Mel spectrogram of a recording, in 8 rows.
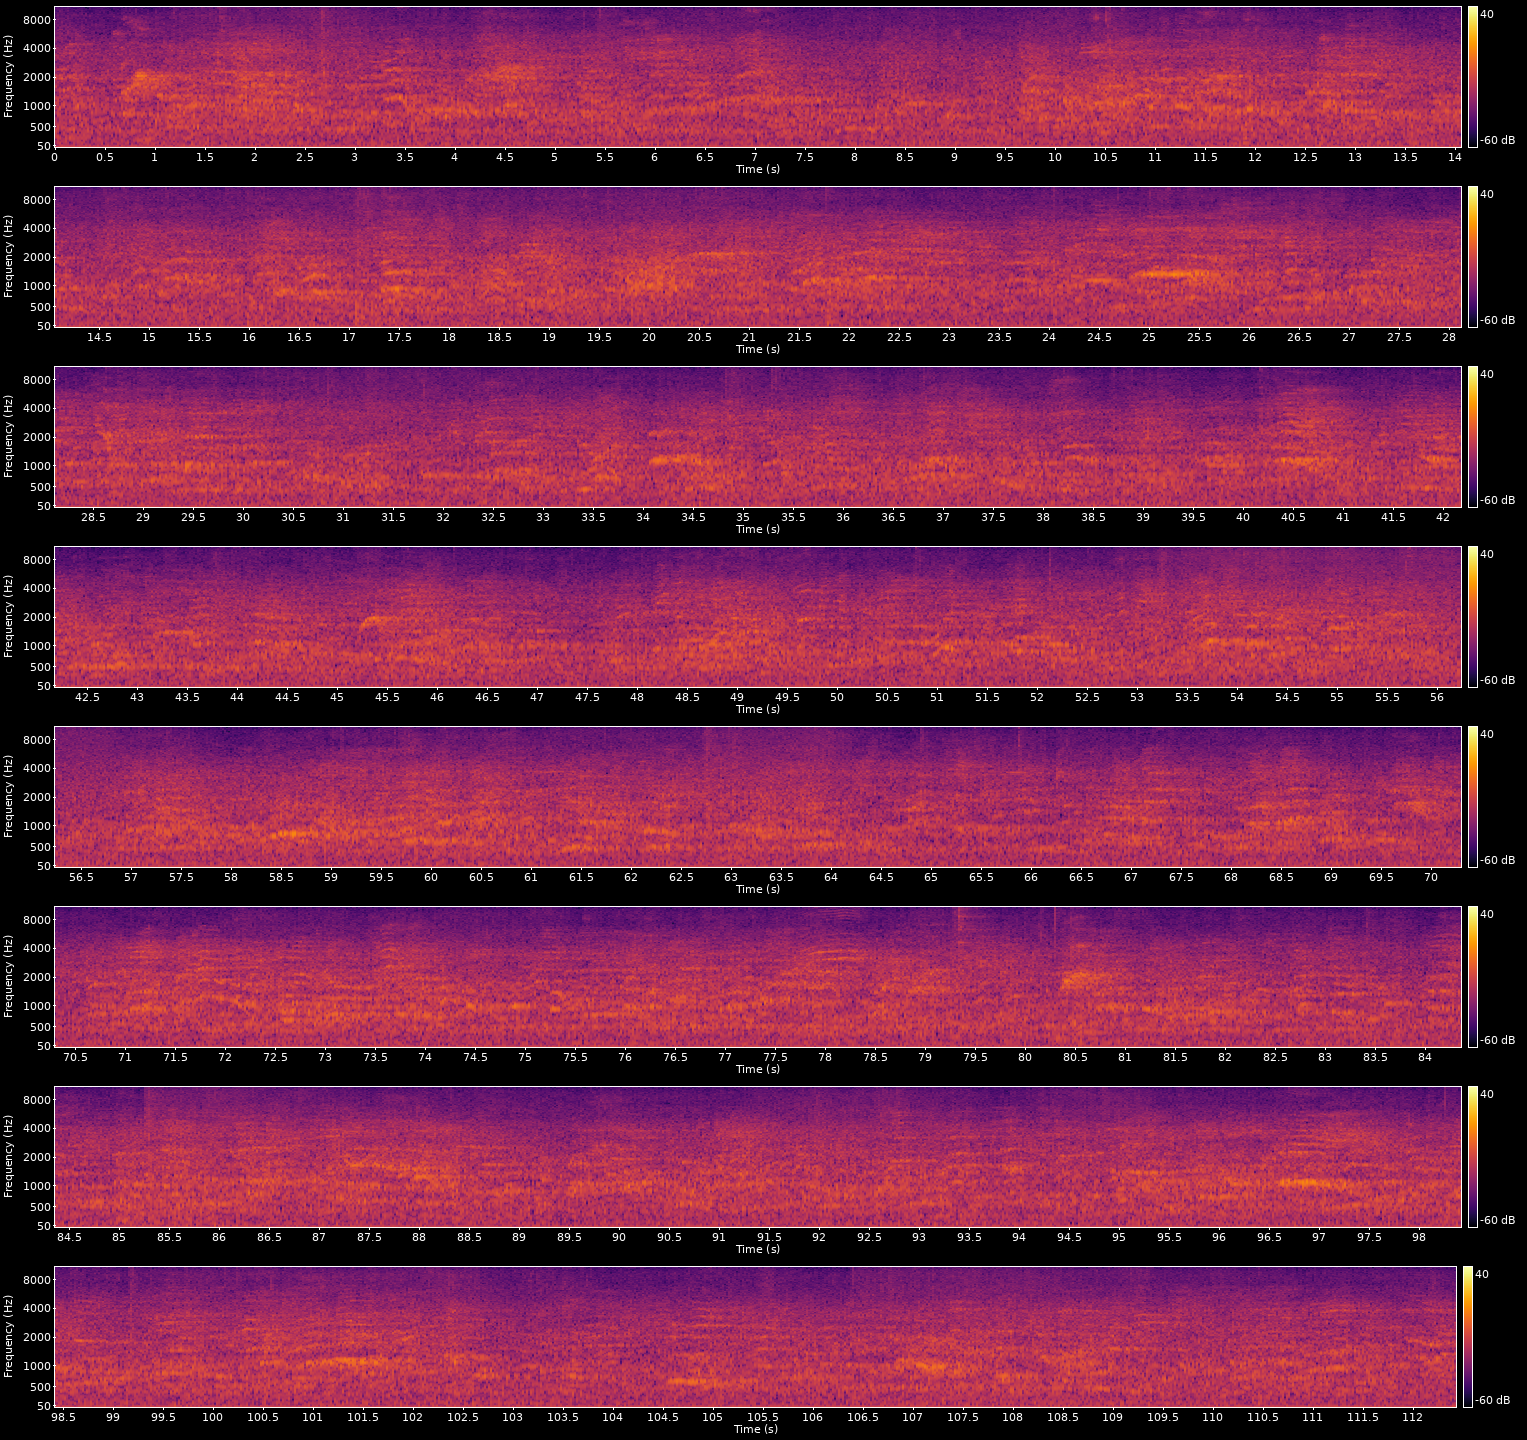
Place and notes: Mountlake Terrace Pool - Swimming Pool
A popular community pool is packed on the first sunny day of spring vacation.
Major elements:
* Kids yelling, running, playing, splashing, jumping in
* Lifeguards trying to keep order
* Diving board
* Water basketball game
* Parents in the water & on deck
* The whoosh of the air circulation system
Washington, United States of America, 17 April 1999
